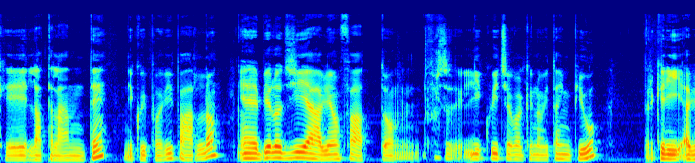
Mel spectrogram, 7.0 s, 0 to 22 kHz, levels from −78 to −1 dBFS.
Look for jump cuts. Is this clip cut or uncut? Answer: cut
